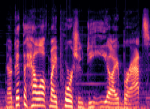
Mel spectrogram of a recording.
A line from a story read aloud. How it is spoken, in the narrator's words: Doug snarled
